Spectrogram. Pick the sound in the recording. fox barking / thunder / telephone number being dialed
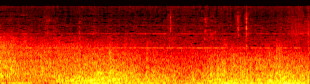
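thunder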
